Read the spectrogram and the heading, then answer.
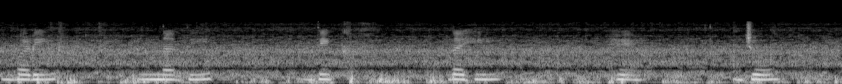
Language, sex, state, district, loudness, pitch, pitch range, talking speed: Hindi, female, Madhya Pradesh, Dhar, -18 LUFS, 230 Hz, 225-230 Hz, 45 wpm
